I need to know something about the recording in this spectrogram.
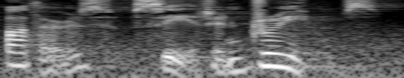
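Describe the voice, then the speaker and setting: An actress playing a wise, grave elven keeper in a video game, formal and measured. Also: female voice, lowish voice, creaky. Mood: grave, instructive. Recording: noisy game ambience behind.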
